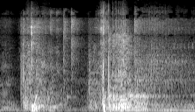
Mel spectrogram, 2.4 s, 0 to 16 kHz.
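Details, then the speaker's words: 1980 Honda XL500S single, free bike, after confirming spark and oil, starting fluid in intake, kick start: two sharp pops then brief ragged firing; engine catching for the first time. "You're gonna kick it over a little bit. Oh, we're on fire! We got fire!"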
